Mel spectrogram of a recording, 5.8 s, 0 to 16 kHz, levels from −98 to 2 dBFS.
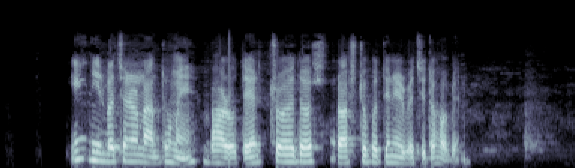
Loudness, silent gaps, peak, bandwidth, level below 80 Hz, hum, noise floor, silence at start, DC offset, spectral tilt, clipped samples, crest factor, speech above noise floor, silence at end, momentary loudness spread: -16 LUFS; none; -2 dBFS; 7 kHz; -58 dBFS; none; -47 dBFS; 0.7 s; under 0.1%; -6.5 dB/octave; under 0.1%; 16 dB; 32 dB; 1.1 s; 7 LU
